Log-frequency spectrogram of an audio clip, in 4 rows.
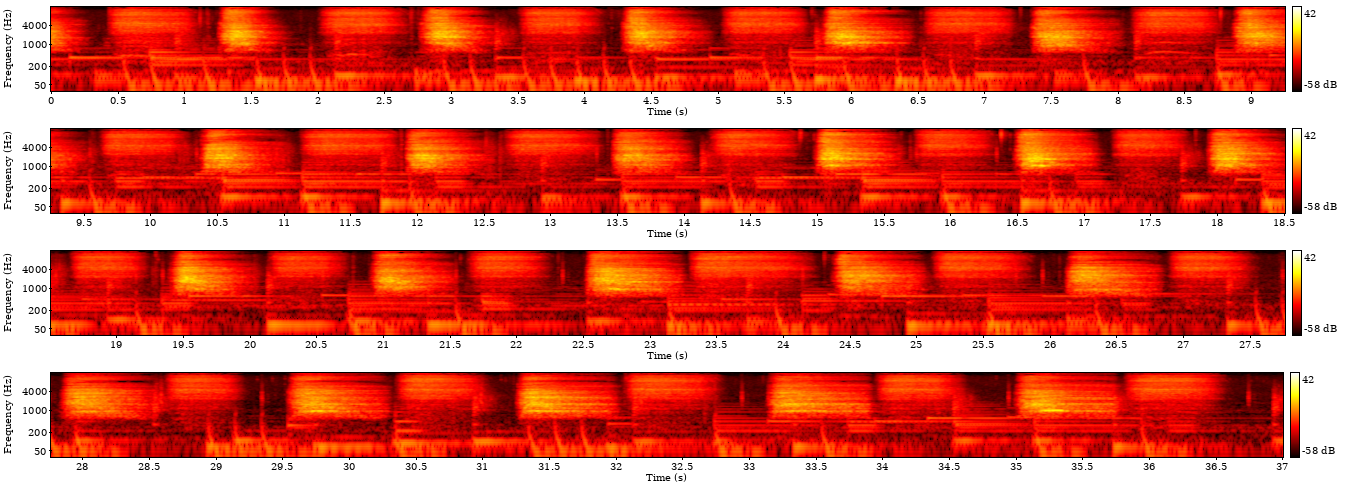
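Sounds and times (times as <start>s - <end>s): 
breathing in through the nose and out through the mouth: 0.0s - 37.0s
gentle tonal music: 0.0s - 37.0s.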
